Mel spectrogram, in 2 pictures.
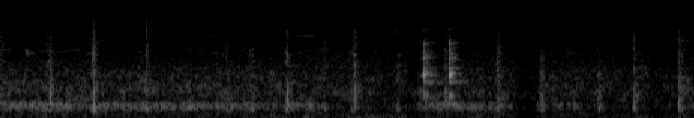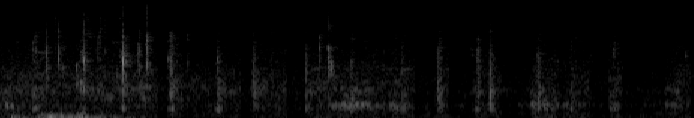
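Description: A person chewing sausage close to a clip-on microphone: a string of small, irregular mouth clicks and smacks, with a brief low rumble about seven seconds in.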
